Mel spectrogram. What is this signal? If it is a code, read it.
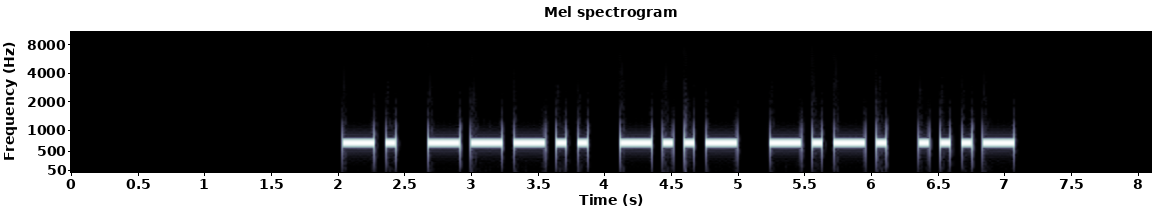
Morse code, heard as a keyed tone, about 15 wpm, 700 Hz. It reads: N8XCV
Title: USA Call Signs - 5 Characters - Repeated 3x - 15wpm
